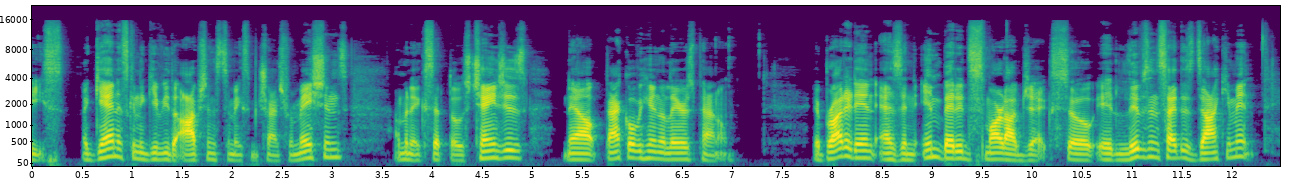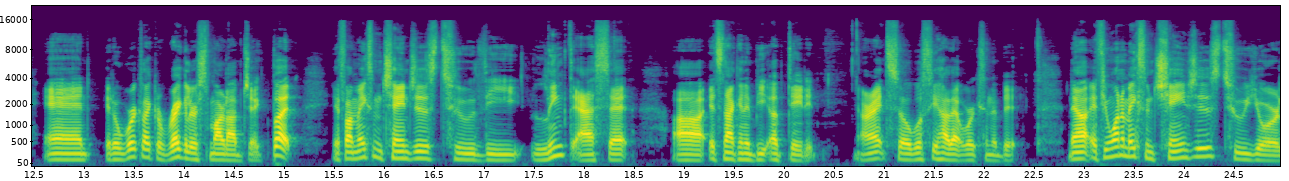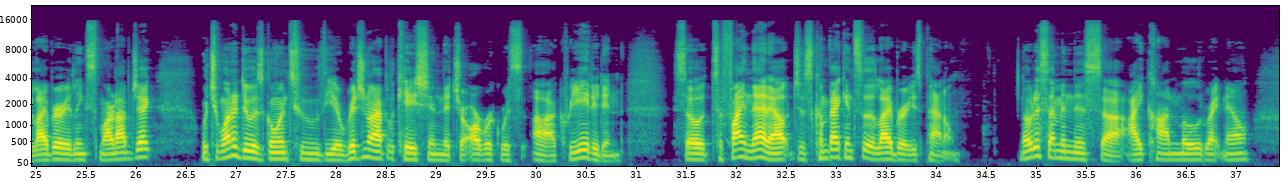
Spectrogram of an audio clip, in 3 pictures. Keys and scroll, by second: 3.8 Return.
